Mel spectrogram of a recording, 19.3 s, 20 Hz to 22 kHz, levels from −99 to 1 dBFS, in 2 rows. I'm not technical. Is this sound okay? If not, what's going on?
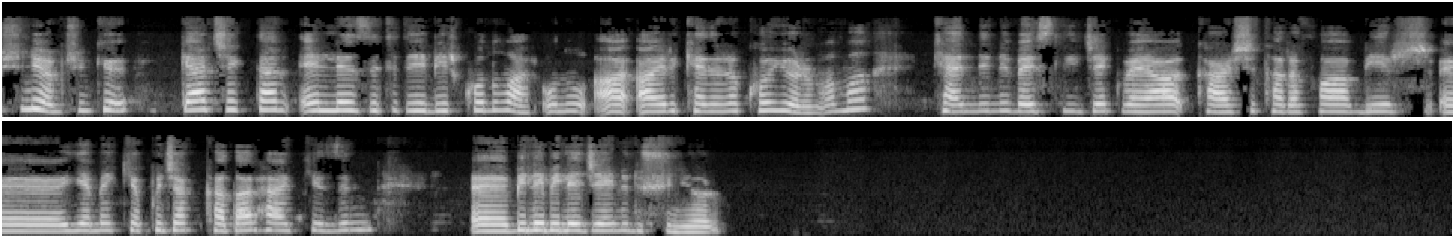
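No. There's echo leak at 0.86 to 1.05 s and again at 12.16 to 12.20 s: a faint copy of the speech returns about half a second later, likely because one caller's loudspeaker was picked up by their microphone and the echo canceller missed it.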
